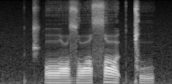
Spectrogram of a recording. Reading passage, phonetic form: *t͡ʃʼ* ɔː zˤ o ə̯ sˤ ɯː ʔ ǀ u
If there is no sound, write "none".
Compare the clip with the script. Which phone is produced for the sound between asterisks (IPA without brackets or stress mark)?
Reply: t͡ʃʼ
